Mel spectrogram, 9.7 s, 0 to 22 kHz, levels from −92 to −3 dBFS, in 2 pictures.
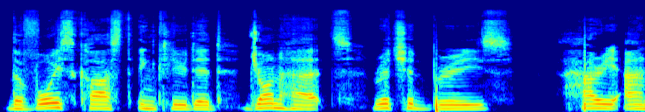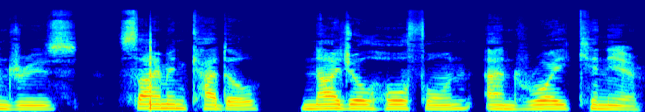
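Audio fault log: Throughout: HE-AAC compression. The treble has that gritty, metallic edge, with s sounds going lispy and nothing at all above 15 kHz. The damage is plainly audible. This is likely the work of HE-AAC at a low rate, consistent with something around 24 kbps. Only the lower band gets coded properly, and the top end is rebuilt by copying lower bands upward under a coarse envelope, so the harmonics don't line up across the crossover.
1.42 s: pre-echo. Right after "voice cast" there's a brief hiss, about 16 ms, leading into the next attack, which sounds softened. The codec spreads its quantisation noise evenly across a whole block. With a sharp onset landing late in that block, noise sized for the loud part spills into the quiet gap just ahead of it.
3.27–3.29 s, 4.38–4.40 s, 5.96–5.98 s: loud pop. Three single sharp pops sit on top of the speech, which carries on underneath. 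The first two are about 20 dB above the signal and the last is louder, about 25 dB. Each is likely a sudden voltage step or pulse, from a plug, a switch, static or a driver glitch, added into the signal and shaped by the circuitry that follows.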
